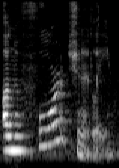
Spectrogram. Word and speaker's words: unfortunately: is difficult okay well you have to put the stress on that syllable where there's for it's on for it's not two it's more like two like the choo choo train so it's unfortunately unfortunately okay so don't say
